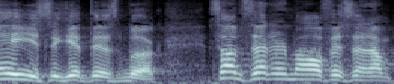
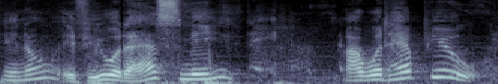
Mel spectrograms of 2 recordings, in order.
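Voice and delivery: softer, patient and kind; gentle voice of God; 4 semitones higher, 6 dB quieter than usual. Pretend. Pastor imagining God quietly waiting to be asked. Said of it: "Was God sitting there all the time saying".

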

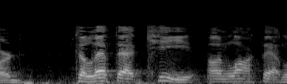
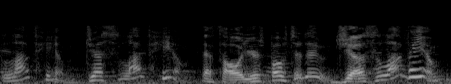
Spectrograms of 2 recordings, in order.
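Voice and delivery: soft, high, tender, slowing at the end; gentle voice of the Lord; 7 semitones higher, 4 dB quieter than usual. Retold or imitated. Pastor voices the Lord answering Cheryl, soft and tender. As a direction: speak it gently as God to a hurting wife. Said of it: "the Lord just spoke to her just as clear".

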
